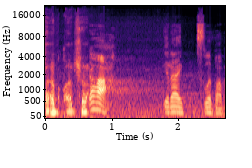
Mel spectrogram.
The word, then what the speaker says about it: Appalachia: It's pronounced Appalachia.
